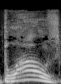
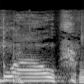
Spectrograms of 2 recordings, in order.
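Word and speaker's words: Blough: And doggone it, to David Blau's credit, rhymes with cow, as they said. They released David Blau, rhymes with cow.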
